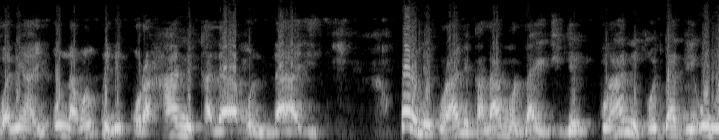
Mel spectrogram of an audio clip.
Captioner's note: reciting arabic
